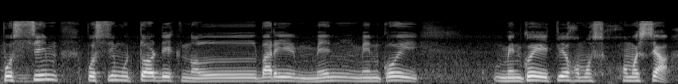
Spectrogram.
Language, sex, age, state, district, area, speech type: Assamese, male, 18-30, Assam, Nalbari, rural, spontaneous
